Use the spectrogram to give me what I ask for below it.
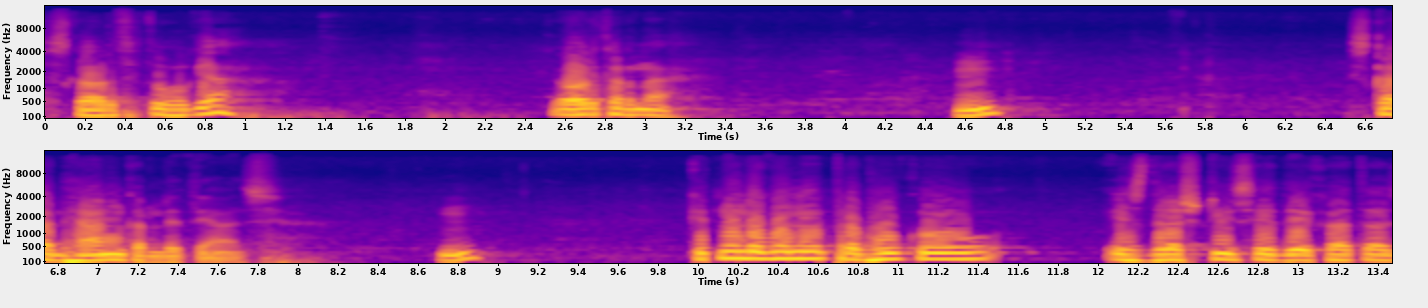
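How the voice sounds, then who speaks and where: A man, a Jain monk, delivering a devotional sermon, asking his listeners questions and chanting verses slowly. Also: mid-range voice, steady tone. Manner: slow, asks the audience questions. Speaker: Jain monk giving a discourse. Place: hall with listeners. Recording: reverberant hall, dull lo-fi sound.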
